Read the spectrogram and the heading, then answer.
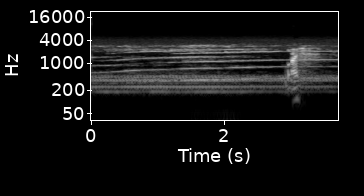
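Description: An ambulance siren drones on in a steady, unbroken tone throughout, fairly loud, as the ambulance rushes a stabbed man to the hospital, with a brief knock or bump near the end.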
